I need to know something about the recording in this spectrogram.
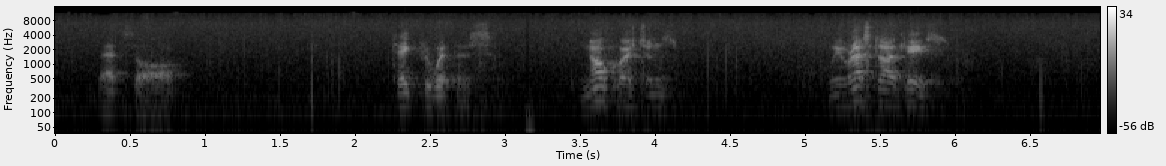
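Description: A man speaks in short, tense bursts.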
